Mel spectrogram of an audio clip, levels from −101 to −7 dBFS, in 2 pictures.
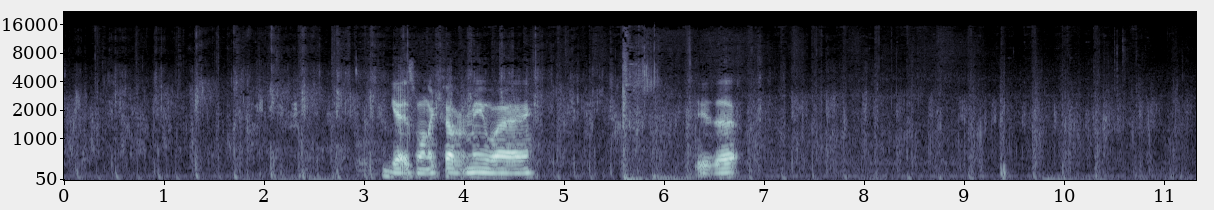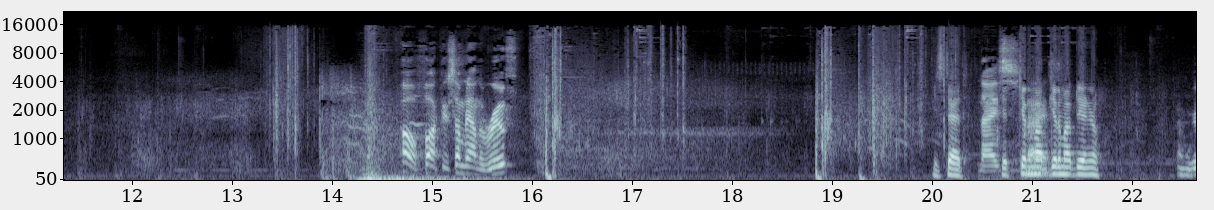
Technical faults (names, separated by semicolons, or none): audio missing between chunks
